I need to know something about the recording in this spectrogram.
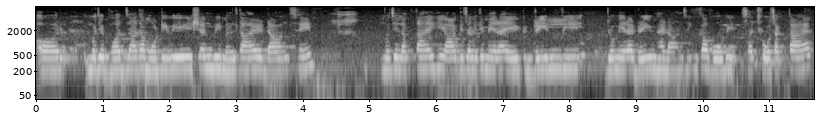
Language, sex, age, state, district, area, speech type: Hindi, female, 18-30, Madhya Pradesh, Hoshangabad, rural, spontaneous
